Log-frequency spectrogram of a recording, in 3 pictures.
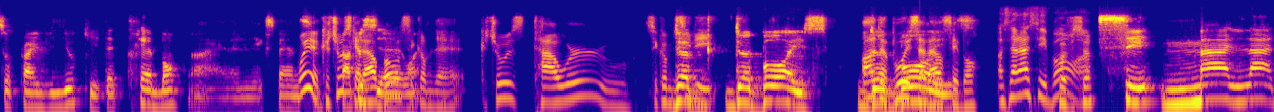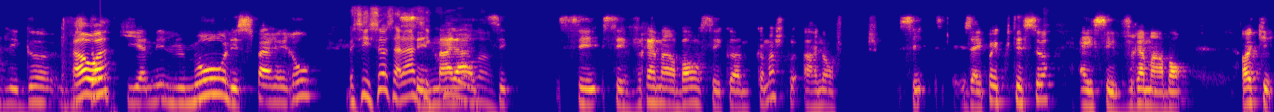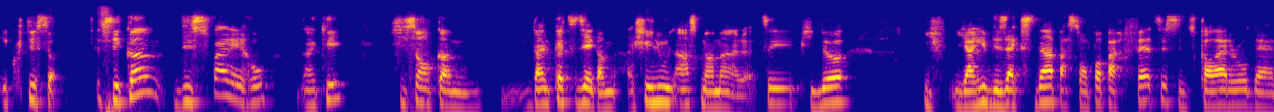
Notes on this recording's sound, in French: Un papa Brayon qui habite dans la belle province nous jase sur Zoom.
